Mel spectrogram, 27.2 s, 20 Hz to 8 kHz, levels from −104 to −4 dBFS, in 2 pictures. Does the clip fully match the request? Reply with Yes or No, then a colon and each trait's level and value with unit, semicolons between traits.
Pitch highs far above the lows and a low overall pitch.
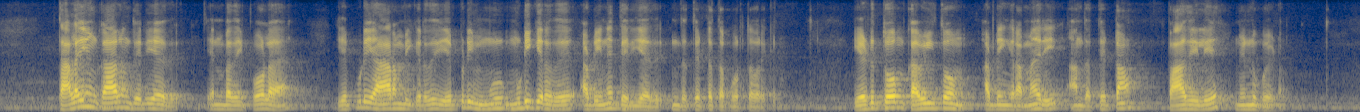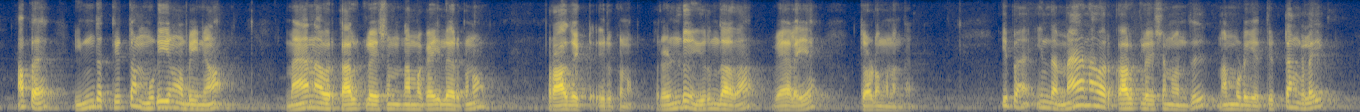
No: average, 3.7 semitones; low, 115 Hz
